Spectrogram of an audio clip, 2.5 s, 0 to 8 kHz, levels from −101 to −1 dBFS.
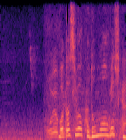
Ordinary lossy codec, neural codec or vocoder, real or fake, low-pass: none; none; real; none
